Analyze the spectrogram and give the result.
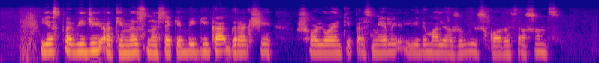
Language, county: Lithuanian, Kaunas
